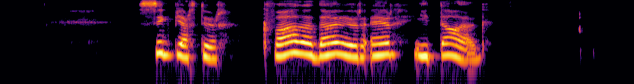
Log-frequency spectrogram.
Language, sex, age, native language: Icelandic, female, 30-39, French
